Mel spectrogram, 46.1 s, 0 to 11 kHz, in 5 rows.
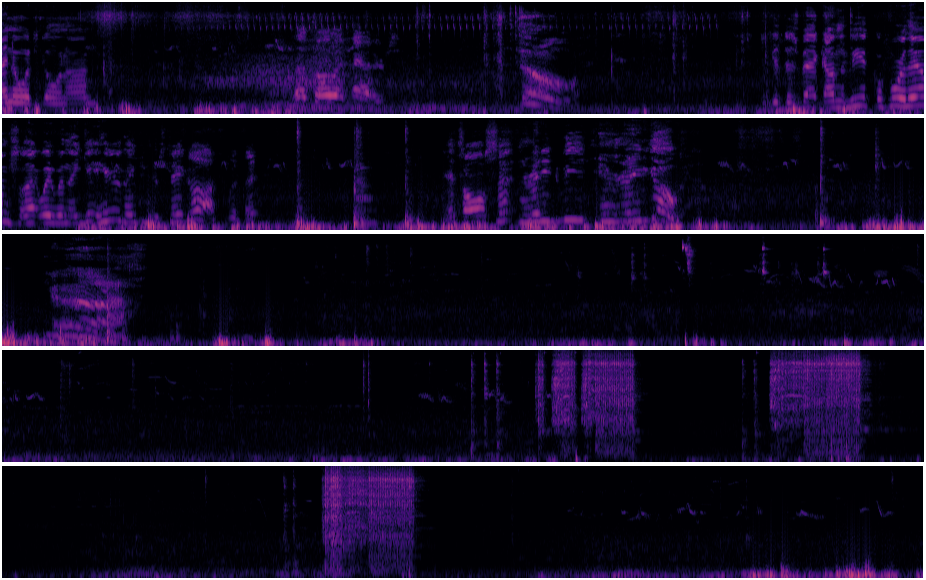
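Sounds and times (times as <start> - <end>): impact wrench on lug nuts: 32.6 - 34.1, 35.1 - 36.6, 39.7 - 41.2.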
